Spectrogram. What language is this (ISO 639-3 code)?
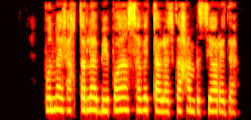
uzb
